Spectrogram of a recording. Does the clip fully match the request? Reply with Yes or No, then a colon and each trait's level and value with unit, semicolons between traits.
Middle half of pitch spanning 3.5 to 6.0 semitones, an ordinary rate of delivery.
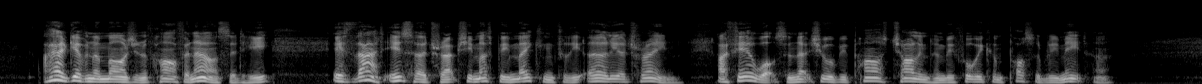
Yes: wide, 5.4 semitones; average, 195 wpm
